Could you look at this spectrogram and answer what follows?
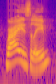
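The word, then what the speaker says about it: Wriothesley: Now, I'm not exactly upset that Risley, this is how I've learned, I've been saying his name wrong, as well as spelling it wrong, generally.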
